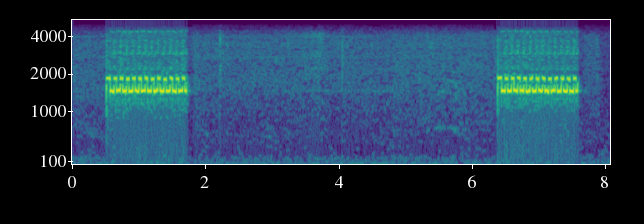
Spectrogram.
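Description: A telephone rings twice for a call-in question during a religious question-and-answer session by phone, each ring a loud electronic trill lasting about a second, separated by several seconds of quiet hiss.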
